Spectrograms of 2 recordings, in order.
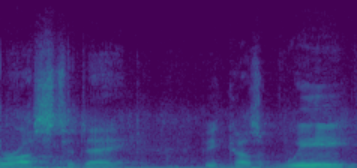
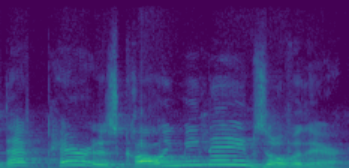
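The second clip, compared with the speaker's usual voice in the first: upset complaint; 12 semitones higher, 5 dB louder than usual. Acted. Customer complains to manager.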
